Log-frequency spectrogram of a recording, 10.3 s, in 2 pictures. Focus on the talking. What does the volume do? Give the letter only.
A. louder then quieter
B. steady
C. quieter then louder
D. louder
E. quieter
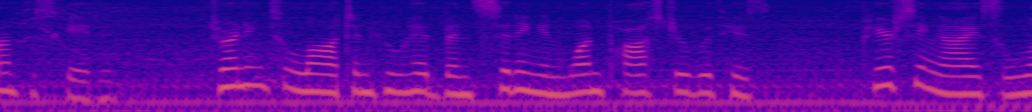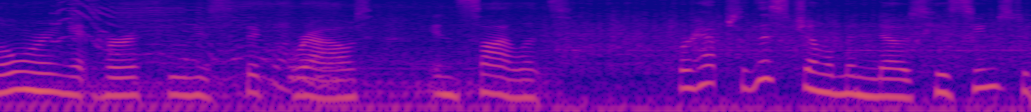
B.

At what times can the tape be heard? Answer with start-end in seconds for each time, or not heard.
not heard.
